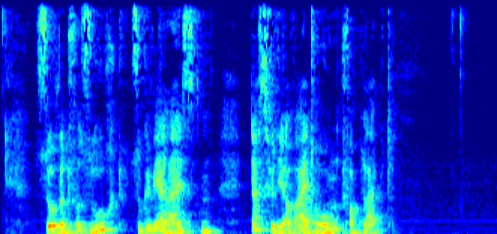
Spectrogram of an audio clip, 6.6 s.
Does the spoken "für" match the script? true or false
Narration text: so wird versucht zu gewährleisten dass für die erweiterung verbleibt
true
